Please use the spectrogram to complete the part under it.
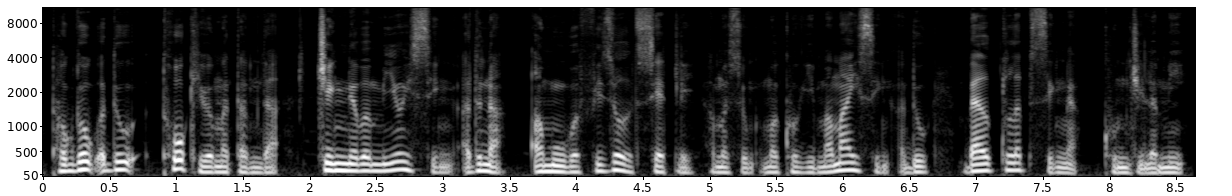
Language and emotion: Manipuri, neutral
